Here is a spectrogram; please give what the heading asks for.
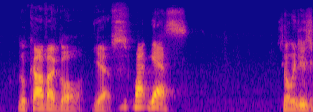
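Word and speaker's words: лукаваго: syllable in the song are you saying it's it's pronounced as a g rather than an h lucavigo yes yes so it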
